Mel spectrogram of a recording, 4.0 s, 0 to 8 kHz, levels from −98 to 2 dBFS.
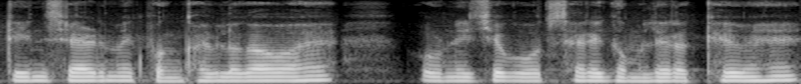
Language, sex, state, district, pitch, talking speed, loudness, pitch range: Hindi, male, Uttar Pradesh, Saharanpur, 135 Hz, 255 wpm, -17 LUFS, 130-140 Hz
